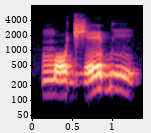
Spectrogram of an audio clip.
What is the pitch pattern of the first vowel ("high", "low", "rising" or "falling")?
low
